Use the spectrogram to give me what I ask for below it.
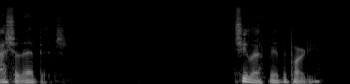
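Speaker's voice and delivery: mock smug, pleased, self-satisfied tone. Imitating the reporter's smug face after talking about her: imitating a smug reporter. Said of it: "look at this smug face".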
